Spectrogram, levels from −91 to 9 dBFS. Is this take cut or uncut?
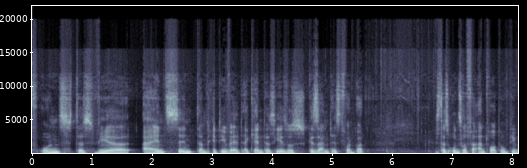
uncut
